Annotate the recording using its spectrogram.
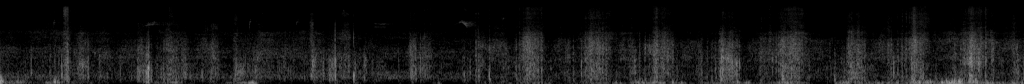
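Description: Footsteps crunching through snow at a steady walking pace, about one and a half steps a second.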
